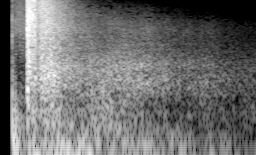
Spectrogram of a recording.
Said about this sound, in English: Or the tank, the, uh, the, in, in our massive explosion, there's this uh, tank anti missile.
